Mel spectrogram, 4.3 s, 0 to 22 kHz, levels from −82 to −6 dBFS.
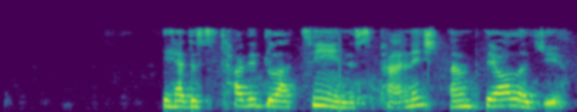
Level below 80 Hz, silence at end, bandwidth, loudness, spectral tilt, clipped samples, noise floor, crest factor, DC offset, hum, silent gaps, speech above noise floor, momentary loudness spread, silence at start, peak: -54 dBFS; 0.1 s; 8.4 kHz; -15 LUFS; -3 dB/octave; under 0.1%; -69 dBFS; 14 dB; under 0.1%; none; none; 54 dB; 4 LU; 1.2 s; -2 dBFS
